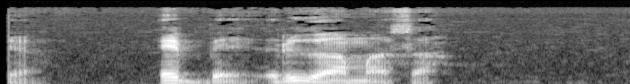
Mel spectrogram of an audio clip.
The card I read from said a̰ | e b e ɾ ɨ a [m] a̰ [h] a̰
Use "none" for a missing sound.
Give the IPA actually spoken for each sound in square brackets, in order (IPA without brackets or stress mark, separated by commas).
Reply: m, s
